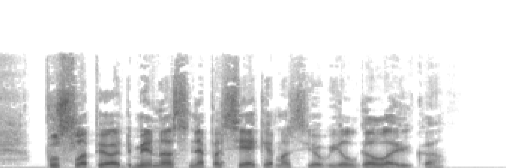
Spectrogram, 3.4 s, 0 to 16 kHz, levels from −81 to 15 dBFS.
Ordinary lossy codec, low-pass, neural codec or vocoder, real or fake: MP3, 48 kbps; 10.8 kHz; vocoder, 24 kHz, 100 mel bands, Vocos; fake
